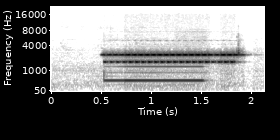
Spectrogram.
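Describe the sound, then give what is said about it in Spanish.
A telephone rings once with a sustained electronic tone about one and a half seconds long. The bright ring has a fast trembling warble and no talk. “¿Está sonando el teléfono? ¿Dónde? ¿Qué teléfono está sonando?”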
